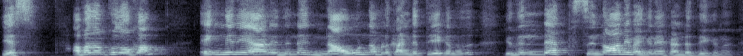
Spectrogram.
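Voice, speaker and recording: A man's voice: extremely high pitch, animated, fairly quick. Malayali-accented man coaching an English test. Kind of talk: classroom-style lesson.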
